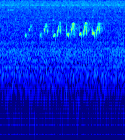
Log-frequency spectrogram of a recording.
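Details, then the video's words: Pine grosbeak at its nest in elfin pine forest on Sakhalin island: a quick run of about eight short, clear whistled notes, steady and evenly spaced, over a constant low hum. "PINE GROSBEAK SONG"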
